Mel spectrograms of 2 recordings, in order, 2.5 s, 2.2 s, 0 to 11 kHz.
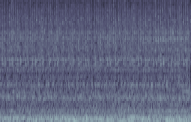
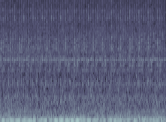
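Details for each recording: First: Toyota Vios 2nd gen petrol engine idling steadily at about 700 rpm with no skips, after replacing one of four ignition coils that had no spark and caused misfire and strong vibration. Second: Toyota Vios 2nd-gen petrol engine idling uneven and lumpy with strong vibration; fourth ignition coil gives no spark while the others spark, so one cylinder misfires from a dead ignition coil.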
